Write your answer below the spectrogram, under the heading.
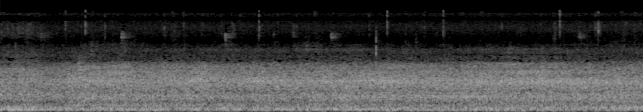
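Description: Steady rumbling background noise, heaviest in the low end, with no distinct events.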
